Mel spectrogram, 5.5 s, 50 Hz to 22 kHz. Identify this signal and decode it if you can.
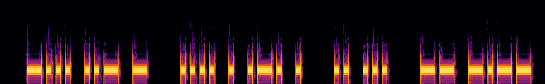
Morse code, heard as a keyed tone, about 25 wpm, 700 Hz. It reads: BUT HERE IS MY
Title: Sentences from Top 1500 Words 25wpm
